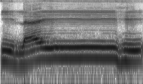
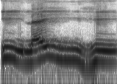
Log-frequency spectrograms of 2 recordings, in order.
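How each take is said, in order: First: The 'lai' syllable is drawn out long. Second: The 'lai' syllable is said short and quick. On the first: The speaker calls it wrong. "এভাবে টেনে পড়া যাবে না" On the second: The speaker calls it right. "তাড়াতাড়ি উচ্চারণ করে পড়তে হবে"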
